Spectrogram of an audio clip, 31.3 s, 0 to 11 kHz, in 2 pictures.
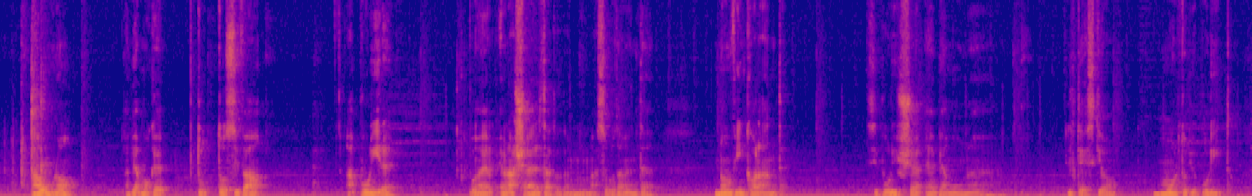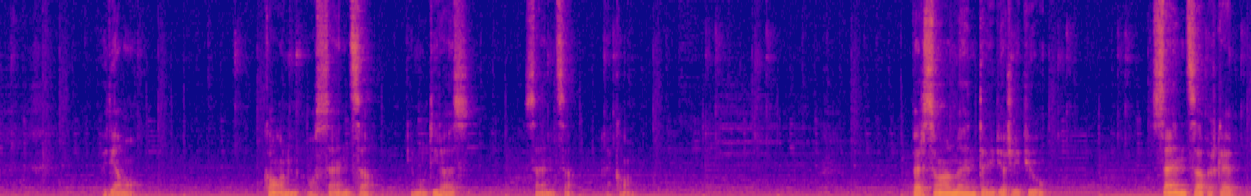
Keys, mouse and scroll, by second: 1.5-2.0 middle drag, 3.3 middle click, 6.0 scroll up 2, 6.5 middle click, 7.3-7.9 scroll down 2, 7.9 middle click, 12.7 click, 13.3 middle click, 17.3-19.4 drag, 19.6-21.3 scroll up 5, 21.3-31.2 drag, 21.3 scroll up 1, 23.2 middle click, 23.2 right click, 25.1 middle click, 25.1 right click, 28.2 middle click, 28.2 right click.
